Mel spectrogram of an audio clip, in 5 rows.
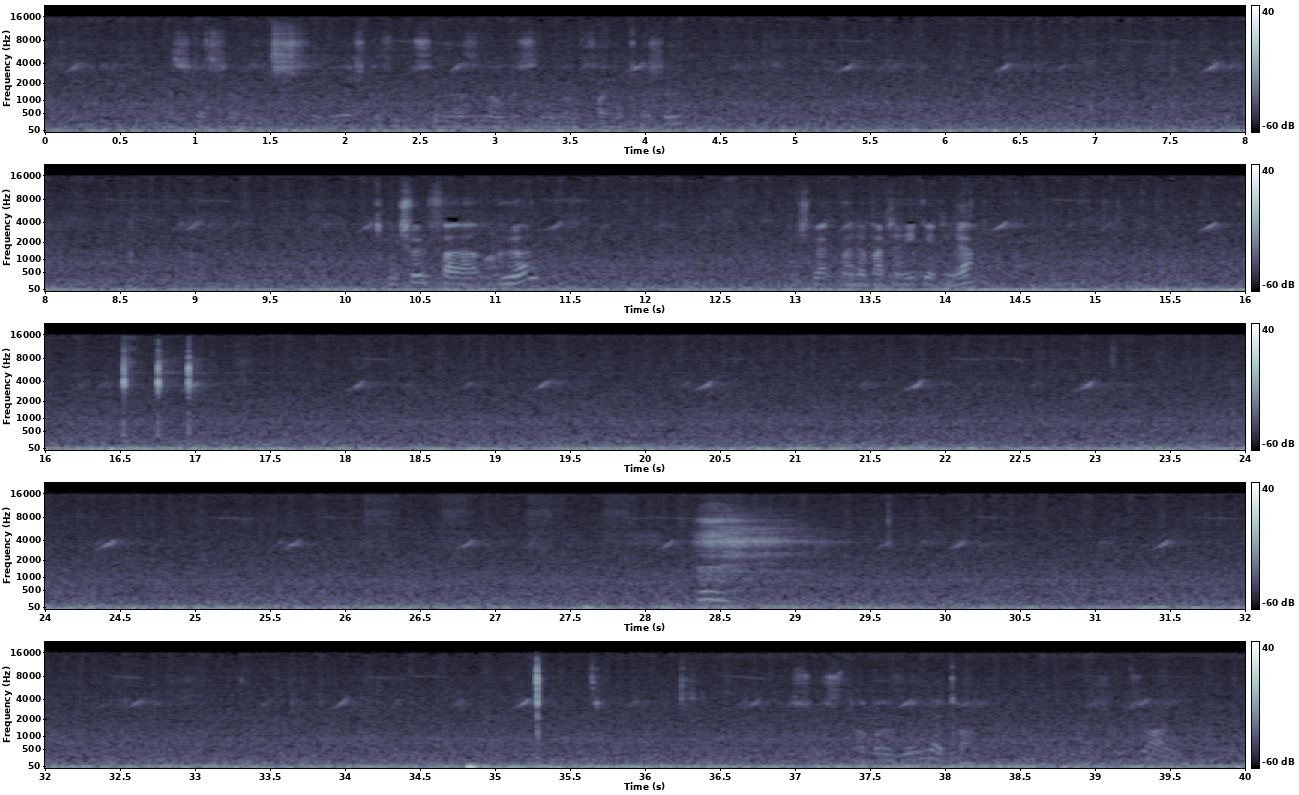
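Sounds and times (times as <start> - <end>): woodland background: 0.0 - 40.0
breathy puff: 28.3 - 29.3.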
